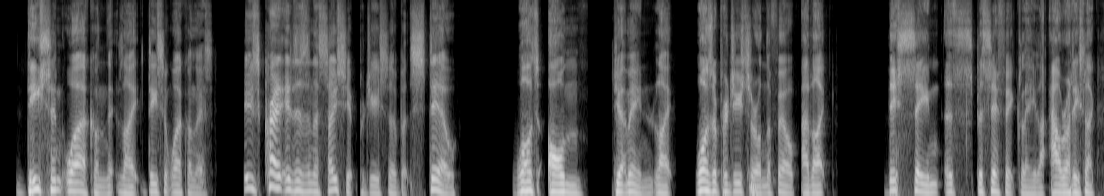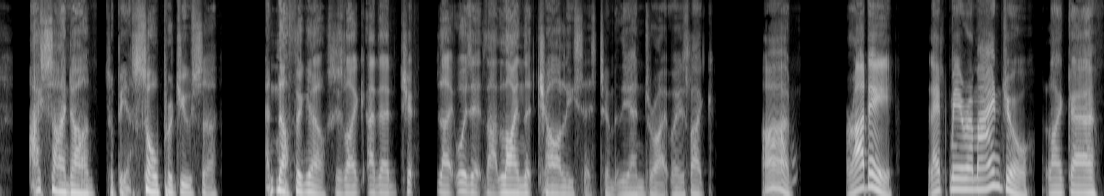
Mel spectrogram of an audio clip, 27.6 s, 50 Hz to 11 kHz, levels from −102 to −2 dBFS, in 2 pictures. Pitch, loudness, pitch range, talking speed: 120 Hz, -28 LUFS, 110-140 Hz, 185 wpm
